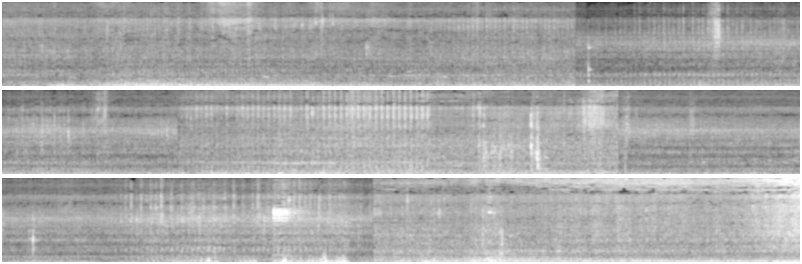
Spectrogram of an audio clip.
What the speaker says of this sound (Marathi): त्याच्यामुळे आता गाडी कशी काढायची हे बघून घ्या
